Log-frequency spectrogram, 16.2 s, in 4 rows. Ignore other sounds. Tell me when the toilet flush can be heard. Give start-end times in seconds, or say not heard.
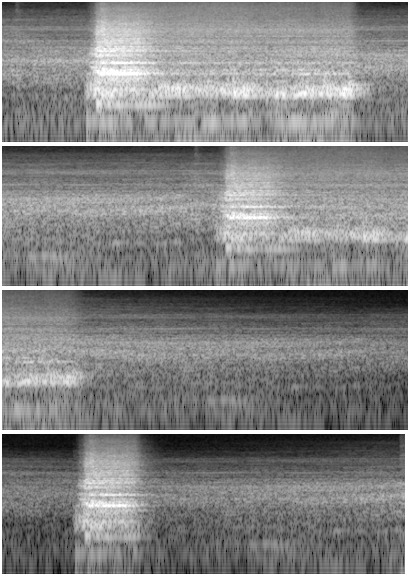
0.8-3.5, 6.2-8.9, 12.9-13.6.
